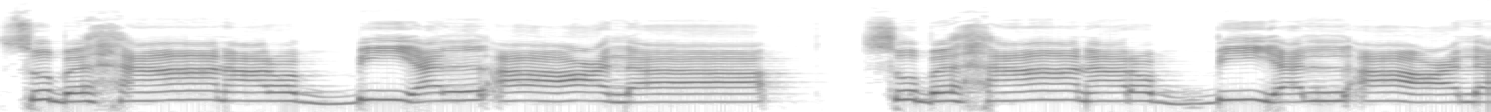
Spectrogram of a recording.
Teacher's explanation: سبحان ربی الاعلی، اور اس میں بھی یاد رہے اعلی میں عین کی صحیح ادائیگی ضروری ہے. عین کو حلق کے درمیان والے حصے سے ادا کریں گے تو لفظ صحیح ادا ہوگا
